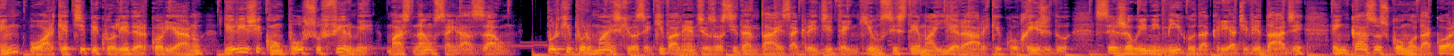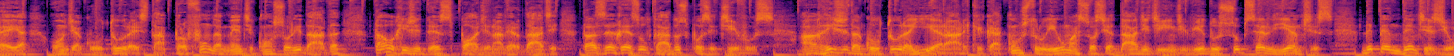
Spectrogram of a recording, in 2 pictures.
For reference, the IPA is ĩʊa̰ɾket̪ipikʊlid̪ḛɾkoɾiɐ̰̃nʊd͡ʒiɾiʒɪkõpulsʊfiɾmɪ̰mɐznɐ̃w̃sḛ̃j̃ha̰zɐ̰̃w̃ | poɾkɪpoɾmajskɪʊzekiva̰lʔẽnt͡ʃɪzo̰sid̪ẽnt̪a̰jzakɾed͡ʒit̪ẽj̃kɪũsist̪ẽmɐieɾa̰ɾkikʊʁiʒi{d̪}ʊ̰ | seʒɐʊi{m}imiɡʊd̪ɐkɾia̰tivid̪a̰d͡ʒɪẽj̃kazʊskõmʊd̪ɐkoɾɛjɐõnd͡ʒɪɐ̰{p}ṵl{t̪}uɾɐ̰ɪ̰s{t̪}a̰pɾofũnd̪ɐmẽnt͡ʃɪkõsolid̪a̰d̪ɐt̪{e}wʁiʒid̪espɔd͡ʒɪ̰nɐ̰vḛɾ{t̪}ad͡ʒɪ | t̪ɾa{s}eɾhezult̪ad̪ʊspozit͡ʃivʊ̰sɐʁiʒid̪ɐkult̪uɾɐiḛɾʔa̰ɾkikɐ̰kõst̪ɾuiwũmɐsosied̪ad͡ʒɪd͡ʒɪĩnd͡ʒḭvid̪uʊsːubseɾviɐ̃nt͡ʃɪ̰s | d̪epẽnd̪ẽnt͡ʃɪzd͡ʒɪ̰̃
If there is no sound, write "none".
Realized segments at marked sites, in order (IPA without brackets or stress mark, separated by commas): d̪, n, k, t̪, t̪, a, d̪, z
